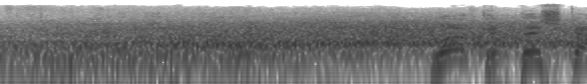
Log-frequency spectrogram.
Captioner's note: cheering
